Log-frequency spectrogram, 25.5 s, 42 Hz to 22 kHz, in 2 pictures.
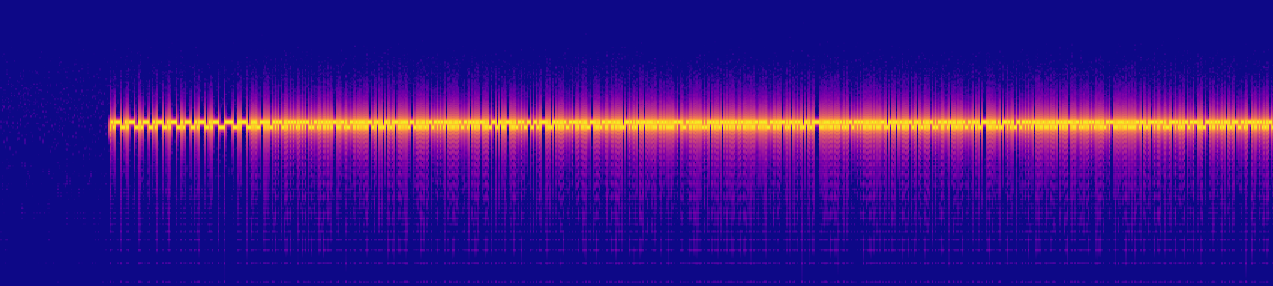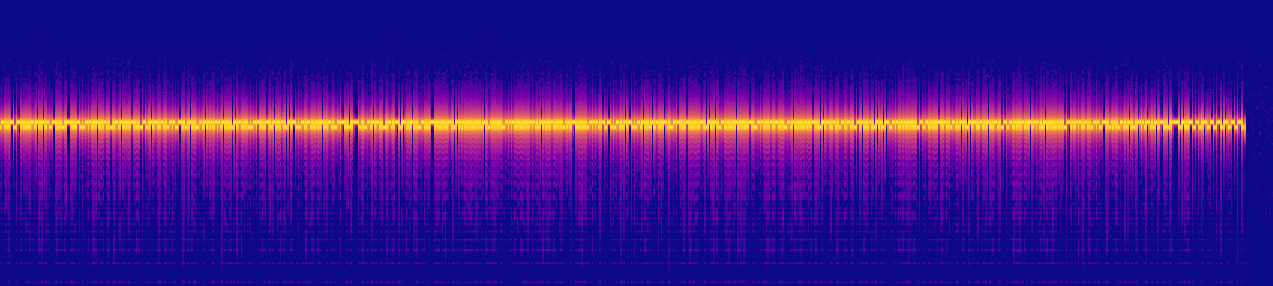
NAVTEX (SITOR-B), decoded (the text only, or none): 78232 42584 69495 96419 68135 83037 20508 41773 69988 63428 05528 98558 95746 65391 89861 10222 59654 61003 48482 77264 11146 39311 90936 17937 38390 87522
